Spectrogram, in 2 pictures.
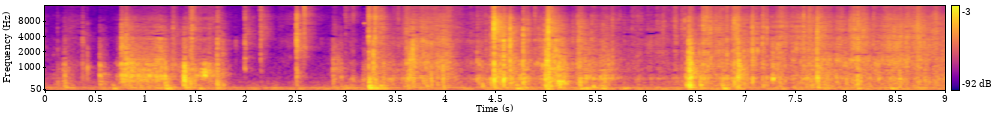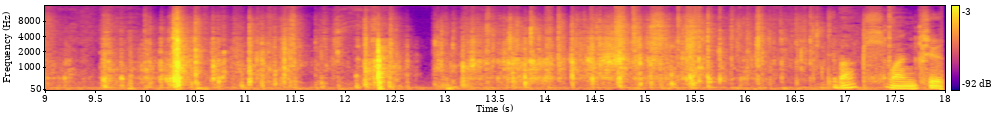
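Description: Plastic wrap being crinkled and torn off a 2022 Score football card blaster box, and the cardboard box opened to get the packs out: irregular crinkling and rustling with a few sharp tearing sounds, the loudest about ten and twelve seconds in.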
